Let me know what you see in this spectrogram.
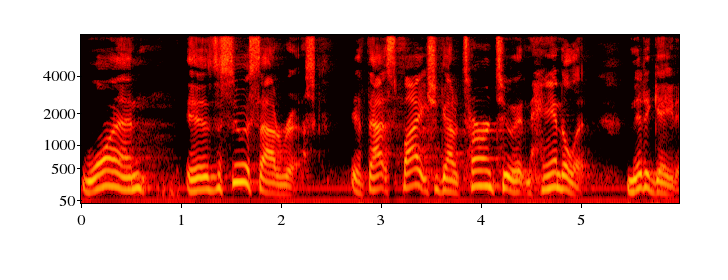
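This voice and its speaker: In a Southern US accent, a man talks in a high voice with lively intonation. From US South. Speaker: psychology professor. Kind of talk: panel discussion.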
